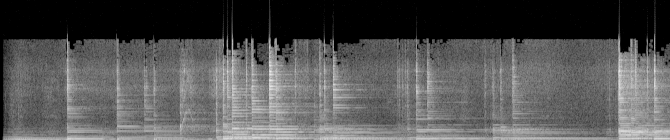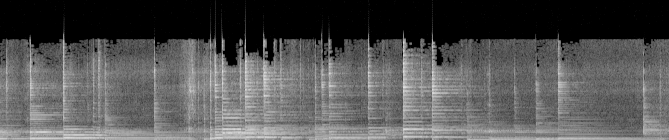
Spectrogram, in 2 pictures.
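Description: Acoustic guitar music: slow plucked and strummed chords that start sharply and ring out, fading between strokes.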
